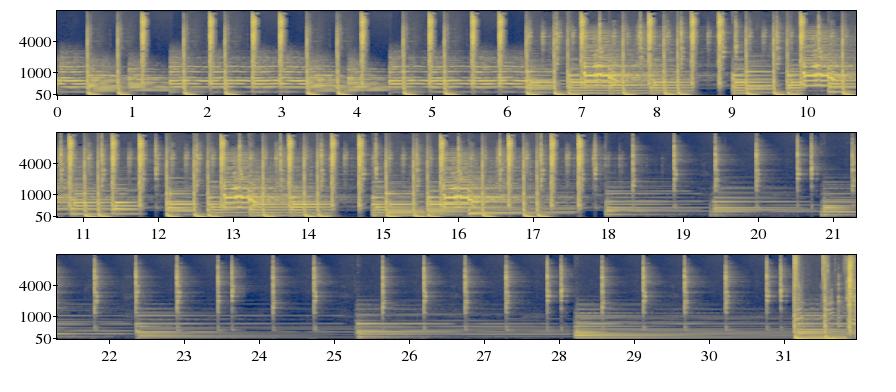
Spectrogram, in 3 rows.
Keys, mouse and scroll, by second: 8.3 click, 20.9 click, 25.9 click, 29.7 click, 31.5-31.9 shift+drag.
